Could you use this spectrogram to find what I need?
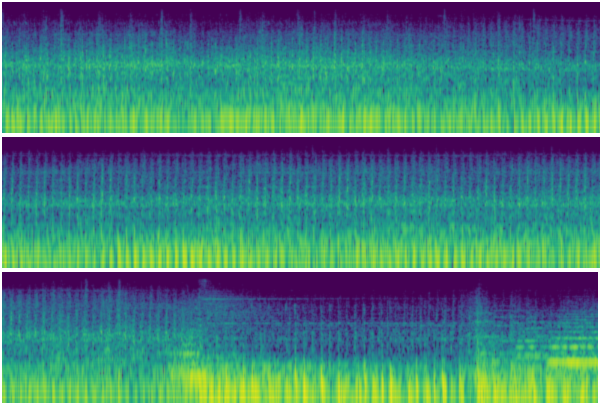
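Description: A helicopter's rotor thumps steadily nearby.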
